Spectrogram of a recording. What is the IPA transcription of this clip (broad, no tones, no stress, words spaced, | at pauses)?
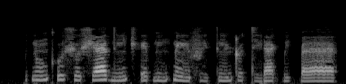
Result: ɗũkʼuʃo ʃæ d̪ĩt͡ʃʼe ɓĩ k͡pẽfe̤ t̪ĩʈute̤ ɾæk͡pi k͡pæ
